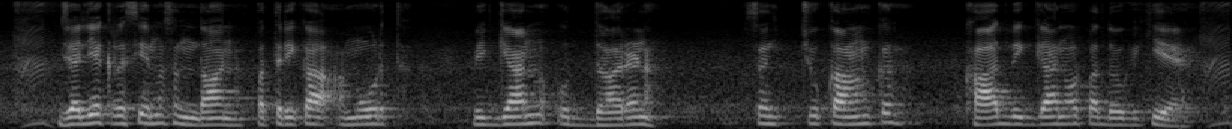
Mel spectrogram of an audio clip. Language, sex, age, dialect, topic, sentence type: Hindi, male, 18-24, Hindustani Malvi Khadi Boli, agriculture, statement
